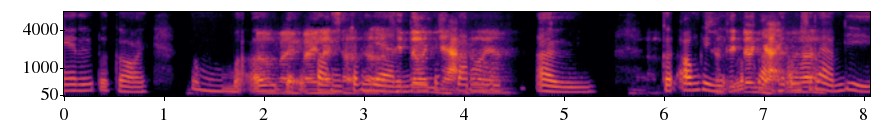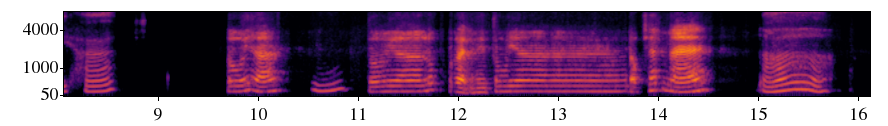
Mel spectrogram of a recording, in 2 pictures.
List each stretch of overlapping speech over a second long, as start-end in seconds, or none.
1.9-4.5, 6.4-7.6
